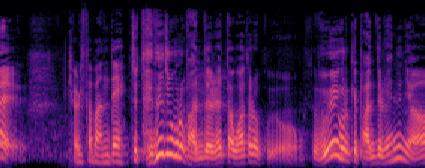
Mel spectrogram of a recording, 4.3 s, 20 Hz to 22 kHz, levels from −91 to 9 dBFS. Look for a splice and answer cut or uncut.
uncut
